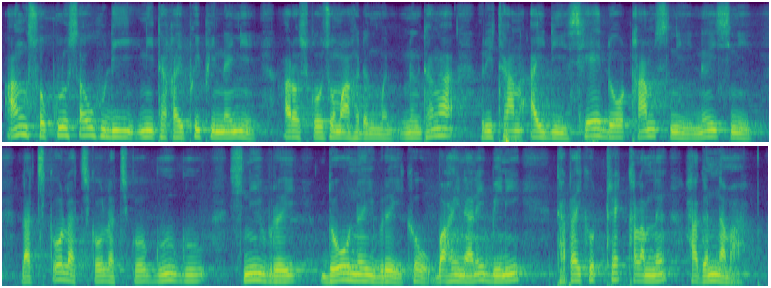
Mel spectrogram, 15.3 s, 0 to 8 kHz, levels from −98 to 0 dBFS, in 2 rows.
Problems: none marked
